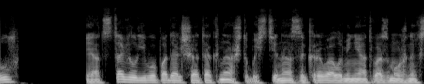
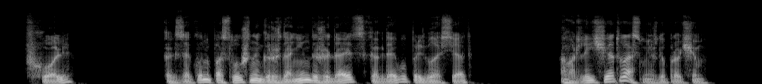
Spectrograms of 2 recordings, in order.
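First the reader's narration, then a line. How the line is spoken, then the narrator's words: Calm. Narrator (Russian): спокойно произнес Вельский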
